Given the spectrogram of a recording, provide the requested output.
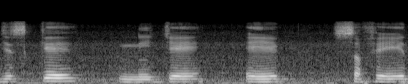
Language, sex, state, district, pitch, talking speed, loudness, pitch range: Hindi, male, Chandigarh, Chandigarh, 125 Hz, 60 wpm, -16 LUFS, 120-130 Hz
